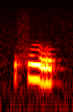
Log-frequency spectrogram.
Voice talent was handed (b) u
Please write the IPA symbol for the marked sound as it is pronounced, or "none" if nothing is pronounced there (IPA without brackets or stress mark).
f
